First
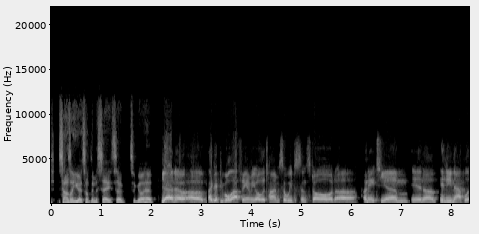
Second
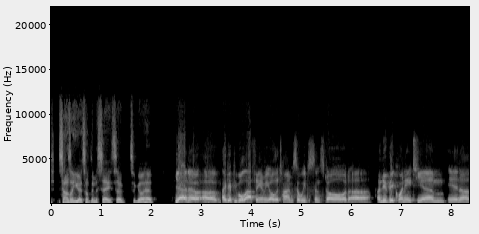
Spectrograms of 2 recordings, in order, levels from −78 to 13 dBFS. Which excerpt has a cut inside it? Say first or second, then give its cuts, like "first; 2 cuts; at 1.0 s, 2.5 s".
first; 2 cuts; at 2.1 s, 6.3 s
